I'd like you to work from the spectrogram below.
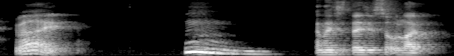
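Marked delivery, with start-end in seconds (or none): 0.2-2.7 high, chuckling, laughing through words, drawn-out hmm. Playing a detective called Lieutenant Javumbo at a murder scene, laughing while talking. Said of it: "Why is he laughing?".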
